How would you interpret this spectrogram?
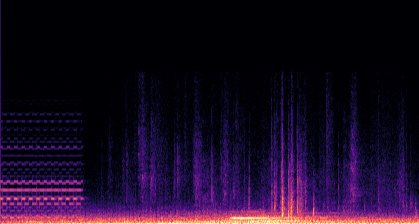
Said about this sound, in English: Shortly after midnight, the phone at the Smith house rang again.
